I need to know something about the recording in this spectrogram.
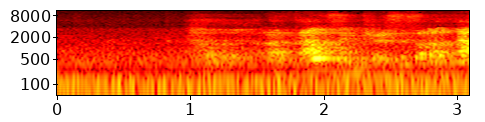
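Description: A man speaks out loudly on a stage in a large hall.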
